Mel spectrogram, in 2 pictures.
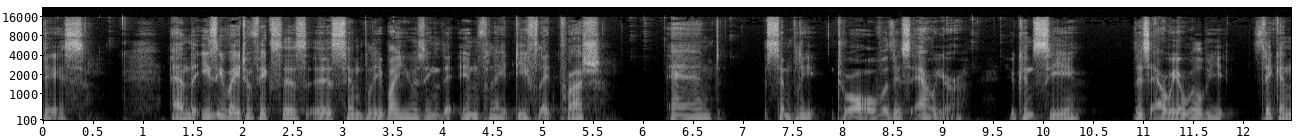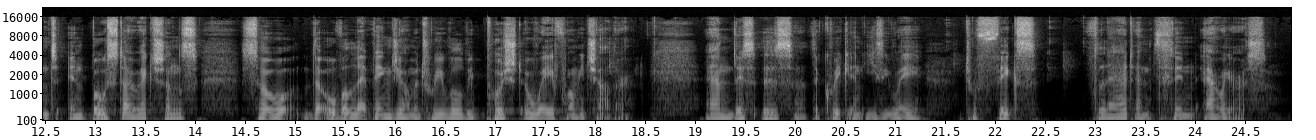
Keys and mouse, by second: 1.2-1.8 drag, 2.7-5.1 drag, 5.7 f, 6.9-8.6 drag, 11.3 middle drag, 11.8-15.8 drag, 18.4 click, 18.6 drag, 18.8-20.2 middle drag, 20.2-21.8 drag, 21.8-23.4 middle drag, 23.4-24.5 drag.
